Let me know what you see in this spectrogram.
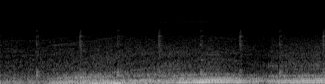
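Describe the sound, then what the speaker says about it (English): A Cummins L10 diesel in a Kenworth K100E truck in American Truck Simulator pulling away from a stop, a steady low engine drone that dips and then swells as revs recover, with faint regular ticking above it. "moving off from rest, it looks like the engine revs drop to 500 RPM before they start to recover"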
